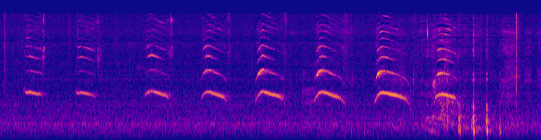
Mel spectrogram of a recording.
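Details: Ragdoll kittens raised uncaged in a home cattery in central Kansas, mewing a steady series of high, arched meows about once a second, each call slightly longer and louder, followed by handling clatter and a woman talking softly.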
